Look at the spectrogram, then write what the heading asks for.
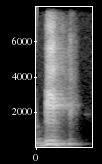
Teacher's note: অর্থাৎ দটা অর্ধভাবে উচ্চারিত হচ্ছে। সেই জন্য সেই দটা পার্টিকুলার ব্যঞ্জন বা খাঁটি ব্যঞ্জন বা বলা যেতে পারে স্বরহীন ব্যঞ্জন।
